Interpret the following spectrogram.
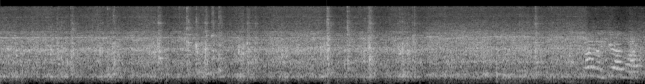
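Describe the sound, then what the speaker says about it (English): An electric whisk at full speed, whisking a pudding mixture in a bowl, a loud, close, continuous motorized whirr with rattling clicks of the beaters against the bowl throughout. "So now we're just going to put that on full speed and whisk the living daylights out of it."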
